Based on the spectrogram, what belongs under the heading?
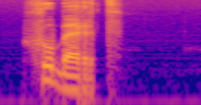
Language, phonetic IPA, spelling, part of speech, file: Polish, [ˈxubɛrt], Hubert, proper noun, Pl-Hubert.ogg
